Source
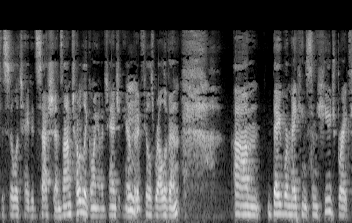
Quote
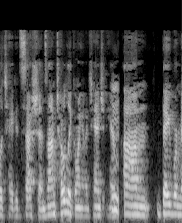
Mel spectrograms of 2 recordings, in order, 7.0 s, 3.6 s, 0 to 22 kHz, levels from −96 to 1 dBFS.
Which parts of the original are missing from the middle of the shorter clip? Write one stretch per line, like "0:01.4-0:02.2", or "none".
0:02.7-0:04.6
